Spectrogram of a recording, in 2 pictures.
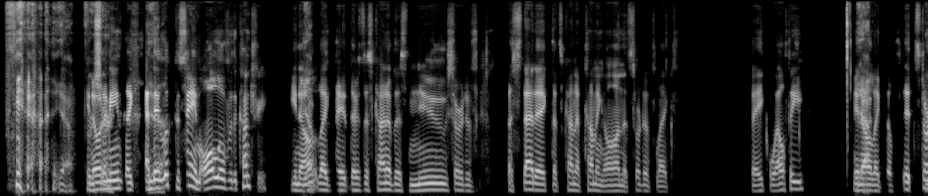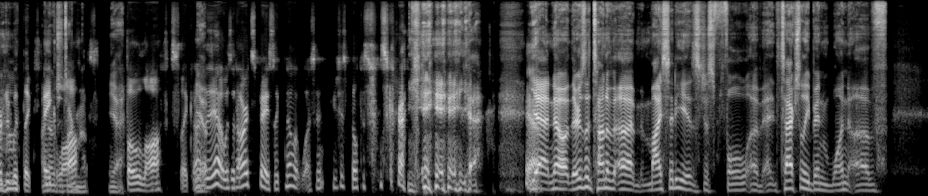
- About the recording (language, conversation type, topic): English, unstructured, How can I make my neighborhood worth lingering in?
- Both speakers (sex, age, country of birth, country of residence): male, 40-44, United States, United States; male, 50-54, United States, United States
- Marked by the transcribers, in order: laughing while speaking: "Yeah"; tapping; laughing while speaking: "from scratch"; laugh; laughing while speaking: "Yeah"; chuckle; other background noise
